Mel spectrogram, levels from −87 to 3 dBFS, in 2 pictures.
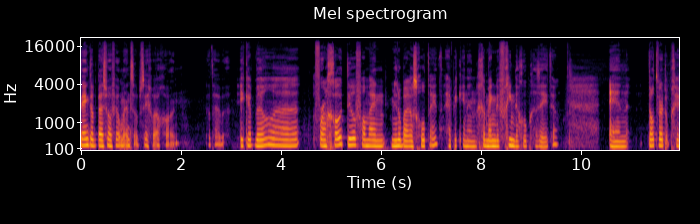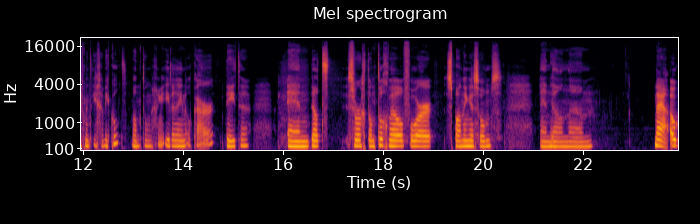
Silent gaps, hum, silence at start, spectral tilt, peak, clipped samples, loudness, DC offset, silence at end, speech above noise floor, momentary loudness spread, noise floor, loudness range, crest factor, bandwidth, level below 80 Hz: none; none; 0 s; -5.5 dB/octave; -2 dBFS; under 0.1%; -21 LUFS; under 0.1%; 0 s; 48 dB; 15 LU; -69 dBFS; 6 LU; 20 dB; 18.5 kHz; -68 dBFS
